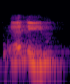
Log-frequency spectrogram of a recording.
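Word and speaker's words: anime: এনিমে enemy অ্যানিম এনিমে যে যে নামে বলুক না কেন এর সঠিক উচ্চারণ অ্যানিমে আজকের ভিডিওতে আমি আপনাদের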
